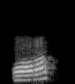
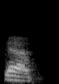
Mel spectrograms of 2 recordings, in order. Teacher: آف کو پور کریں گے, کیف کو باریک پڑھیں گے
